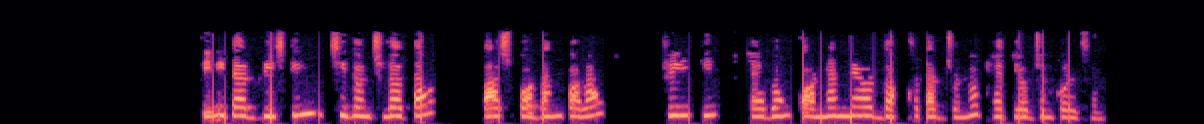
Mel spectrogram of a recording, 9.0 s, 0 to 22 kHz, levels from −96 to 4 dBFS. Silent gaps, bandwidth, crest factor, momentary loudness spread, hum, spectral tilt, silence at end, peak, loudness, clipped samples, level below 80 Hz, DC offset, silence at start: 3.39-3.62 s, 4.55-4.96 s, 5.41-5.59 s; 7.8 kHz; 16 dB; 8 LU; none; -3.5 dB/octave; 0.75 s; -2 dBFS; -17 LUFS; under 0.1%; -52 dBFS; under 0.1%; 1.5 s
